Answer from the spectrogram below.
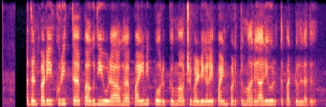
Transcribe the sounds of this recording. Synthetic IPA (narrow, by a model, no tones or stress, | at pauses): ɐðɐnpɐɽikʊrɪt̪ːɐpɐɣɯðɪjuːɽaːɣɐpɐjɐɳɪpːoːɾɯkːɯmaːʈrɯʋɐɻɪɣɐɭɐɪpːɐjɐnpɐɽɯt̪ːɯmɐrɯɐrɪʋɯɾɯt̪ːɐpːɐʈːɯɭːɐðɯ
